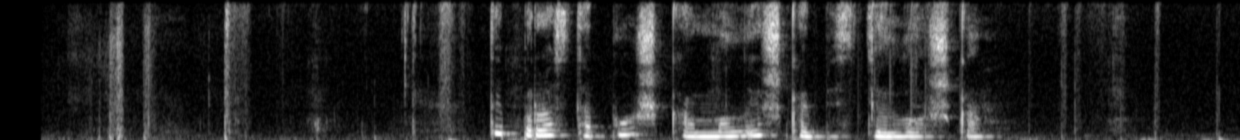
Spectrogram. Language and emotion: Russian, neutral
